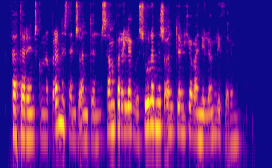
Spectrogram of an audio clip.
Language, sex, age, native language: Icelandic, female, 20-29, Icelandic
